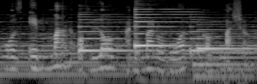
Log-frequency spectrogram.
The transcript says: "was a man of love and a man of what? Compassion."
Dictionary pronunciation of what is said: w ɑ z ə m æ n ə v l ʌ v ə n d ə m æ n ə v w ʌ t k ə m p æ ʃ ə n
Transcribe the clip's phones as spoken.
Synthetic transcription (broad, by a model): w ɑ z ə m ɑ n ə v l ʌ v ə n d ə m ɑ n ə v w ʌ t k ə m p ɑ ʃ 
